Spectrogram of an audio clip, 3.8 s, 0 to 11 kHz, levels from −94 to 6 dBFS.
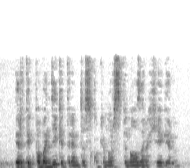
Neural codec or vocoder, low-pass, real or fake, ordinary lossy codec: none; 7.2 kHz; real; MP3, 48 kbps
